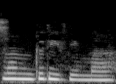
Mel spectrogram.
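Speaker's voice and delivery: downcast, sad, low-spirited voice. In a drama, a daughter greets her mother on a phone call, sounding down. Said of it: "Your voice seems kind of down".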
